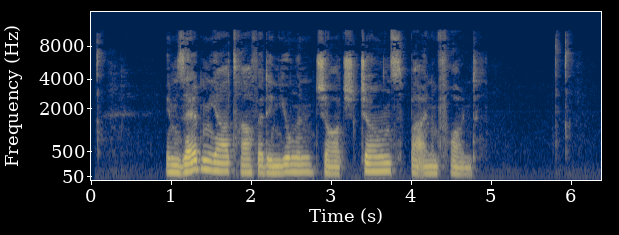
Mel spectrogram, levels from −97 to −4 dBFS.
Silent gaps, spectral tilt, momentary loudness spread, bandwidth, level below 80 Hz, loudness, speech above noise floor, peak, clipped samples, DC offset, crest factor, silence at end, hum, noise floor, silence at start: none; -5 dB/octave; 17 LU; 11.5 kHz; -60 dBFS; -29 LUFS; 47 dB; -10 dBFS; under 0.1%; under 0.1%; 20 dB; 0.4 s; none; -75 dBFS; 0.05 s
